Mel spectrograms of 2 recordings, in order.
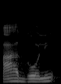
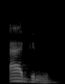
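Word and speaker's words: agony: इट इज़ नॉट आगोनी, ना ना, इट is pronounced as एग्नी।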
